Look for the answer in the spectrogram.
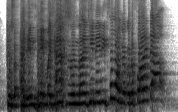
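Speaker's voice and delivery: fast, high, loud blurting; panicked confession. Retold or imitated. Calvin explaining his emergency call, panicked rush. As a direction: blurt it out in hysterics.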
